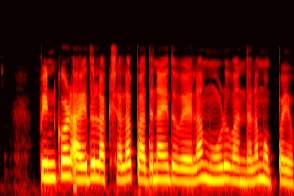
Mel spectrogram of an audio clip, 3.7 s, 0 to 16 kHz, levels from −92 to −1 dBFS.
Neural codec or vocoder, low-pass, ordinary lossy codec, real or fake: none; 7.2 kHz; none; real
